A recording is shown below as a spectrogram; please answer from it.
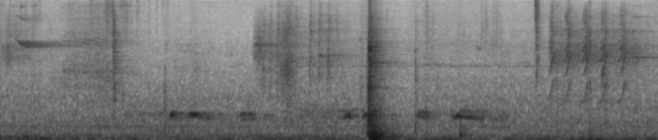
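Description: A car door of a Mini Countryman is shut with a single solid thunk a little past halfway through, over a steady outdoor background with short bird calls, some like doves cooing.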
